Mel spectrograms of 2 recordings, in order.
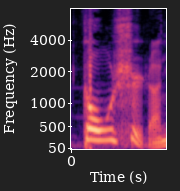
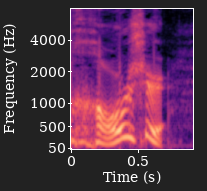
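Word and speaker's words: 缑氏: 还有玄奘故里沟氏啊，你不能读成猴氏，猴子旁边是个反犬旁，咱换成绞丝旁啊。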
